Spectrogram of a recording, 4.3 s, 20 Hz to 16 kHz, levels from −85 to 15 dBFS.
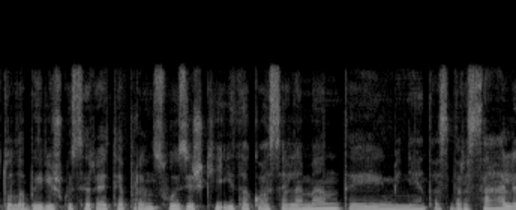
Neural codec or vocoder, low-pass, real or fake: vocoder, 24 kHz, 100 mel bands, Vocos; 10.8 kHz; fake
